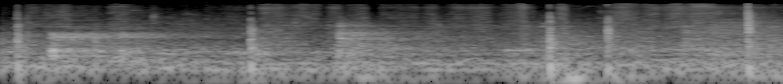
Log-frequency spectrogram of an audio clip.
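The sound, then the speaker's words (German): A formula for a normal distribution density is written out by hand with faint scratching. Sparse, light taps and strokes come at irregular intervals against a quiet background. “Ich schreibe nochmal die Dichte hin.”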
